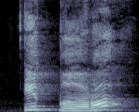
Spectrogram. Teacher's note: حمزہ ساکینہ کے پڑھنے میں جھٹکا ہوتا ہے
